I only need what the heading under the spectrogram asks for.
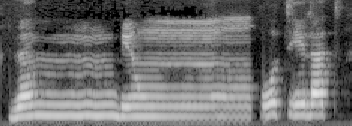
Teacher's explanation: atau ikhfanya juga ditebalkan ya Jadi kita baca dambin qutilat jadi kita angkat pangkal lidahnya supaya ikhfanya itu menjadi tebal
